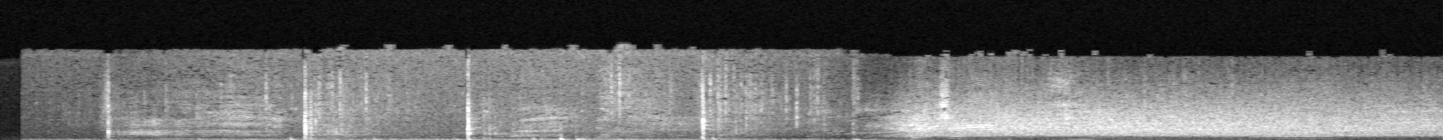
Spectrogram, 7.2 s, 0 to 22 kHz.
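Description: About six sharp, ringing racket-on-ball strikes sound over a low murmur, then a crowd erupts into loud, sustained cheering and applause that holds steady to the end, after the winning match point of the 1980 Wimbledon men's singles final, won by Sweden's Björn Borg against John McEnroe in five sets.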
